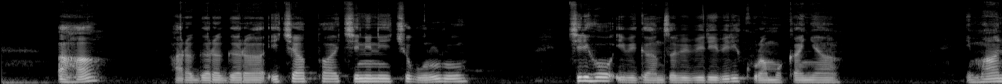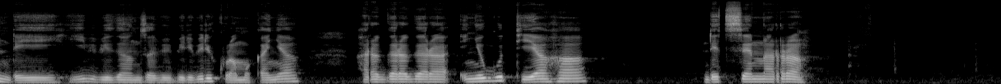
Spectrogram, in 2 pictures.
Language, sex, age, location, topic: Kinyarwanda, male, 25-35, Kigali, health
